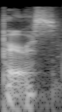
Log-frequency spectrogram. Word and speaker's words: PVRIS: But it's spelled P-V-R-I-S, but it's pronounced Paris.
